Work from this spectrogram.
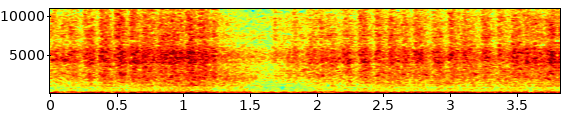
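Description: Deep, lumpy cold idle that stumbles and pulses unevenly, like one cylinder keeps dropping out; a misfire, probably from a cold carburetor.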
